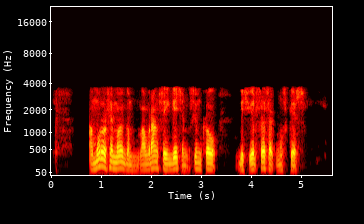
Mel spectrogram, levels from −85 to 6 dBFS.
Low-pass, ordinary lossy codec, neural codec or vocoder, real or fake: 3.6 kHz; MP3, 24 kbps; vocoder, 24 kHz, 100 mel bands, Vocos; fake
